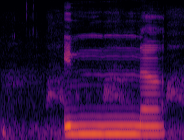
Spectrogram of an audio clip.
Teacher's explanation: ان نون پر تشدید ہے تو یہاں پر غنہ کرنا ہوگا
